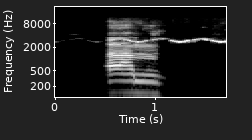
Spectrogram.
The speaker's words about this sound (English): There's a car alarm going. I thought it was another bird.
